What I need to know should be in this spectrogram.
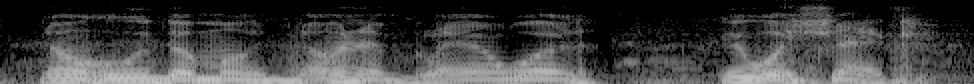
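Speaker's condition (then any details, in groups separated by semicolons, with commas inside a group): Multiple sclerosis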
